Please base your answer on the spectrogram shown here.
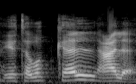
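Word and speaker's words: يتوكل على: So lam here, yatawakkal ala. Yatawakkal, how are we going to pronounce it clearly? The edge of the tongue will touch the roof of the mouth. So yatawakkal ala.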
